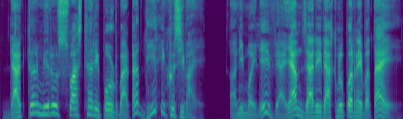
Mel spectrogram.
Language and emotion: Nepali, happy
